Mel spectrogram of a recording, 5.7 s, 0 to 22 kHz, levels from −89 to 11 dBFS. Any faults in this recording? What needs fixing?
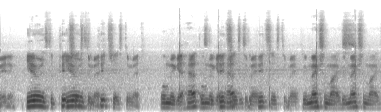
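There's a doubled audio track throughout: a second, full-band copy trails about half a second behind, around 5 dB quieter, likely from a duplicate capture path or misaligned edit. Check routing and edits so the signal reaches the mix only once.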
